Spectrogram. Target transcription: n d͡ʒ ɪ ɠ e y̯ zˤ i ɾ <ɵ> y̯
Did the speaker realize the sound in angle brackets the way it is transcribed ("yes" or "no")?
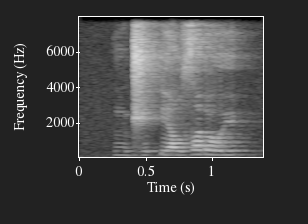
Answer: no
